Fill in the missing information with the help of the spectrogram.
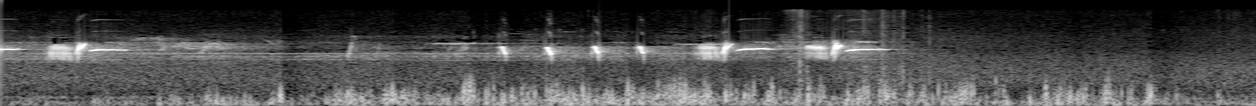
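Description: Common chaffinch giving short, high, sharp call notes, some in quick runs of four or five, over a heavy low rustling and rumbling background.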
